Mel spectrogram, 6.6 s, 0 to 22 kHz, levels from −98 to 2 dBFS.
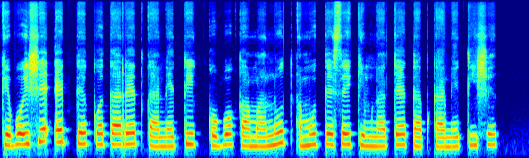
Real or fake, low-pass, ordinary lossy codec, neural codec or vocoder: fake; none; none; codec, 44.1 kHz, 7.8 kbps, Pupu-Codec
